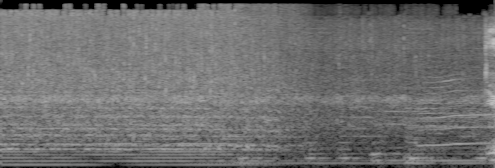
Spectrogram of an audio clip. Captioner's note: female crying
